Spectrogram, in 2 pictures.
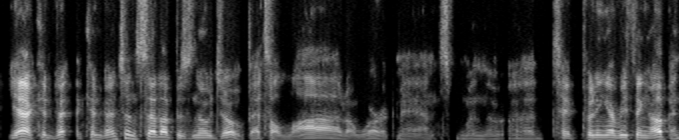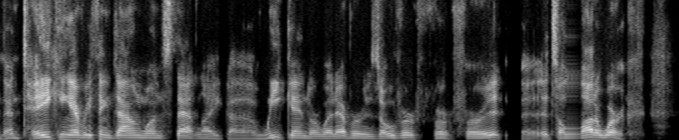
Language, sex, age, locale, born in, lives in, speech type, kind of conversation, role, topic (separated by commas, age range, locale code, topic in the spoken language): English, male, 45-49, en-US, United States, United States, conversation, unstructured, none, What are your favorite ways to stay active with friends and feel more connected?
